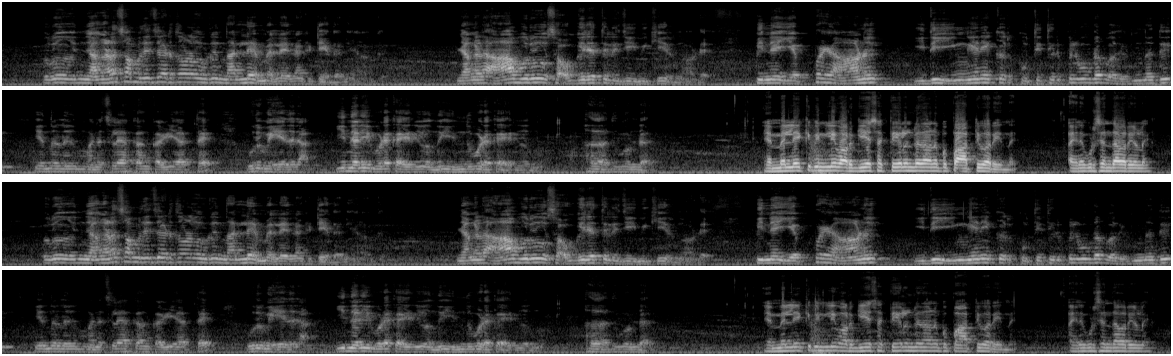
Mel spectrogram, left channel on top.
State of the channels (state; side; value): quieter; right; 4.3 dB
